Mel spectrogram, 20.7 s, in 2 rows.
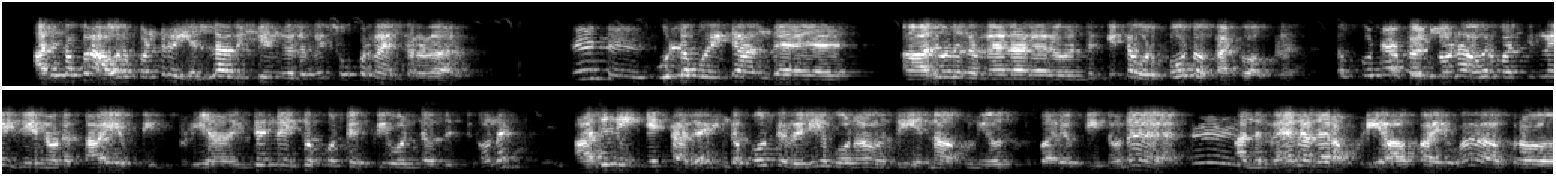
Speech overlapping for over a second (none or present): none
